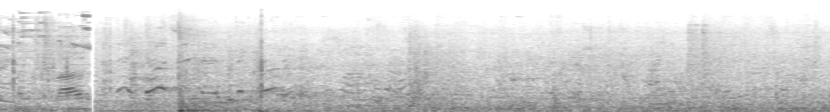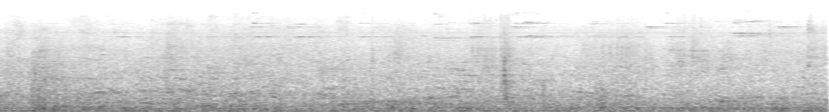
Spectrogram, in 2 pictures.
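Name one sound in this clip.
Wheeled percussion carts roll across a gym floor in a large echoing hall.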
